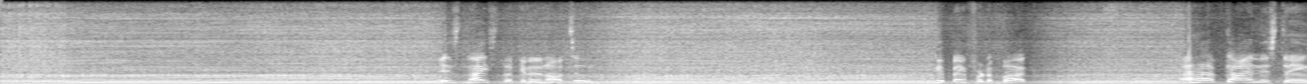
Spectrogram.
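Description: A motorcycle engine drones steadily close by.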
